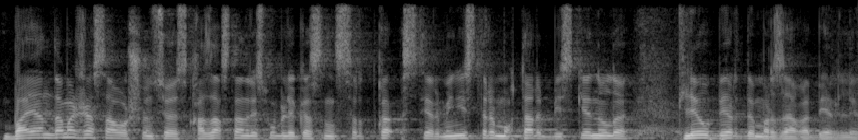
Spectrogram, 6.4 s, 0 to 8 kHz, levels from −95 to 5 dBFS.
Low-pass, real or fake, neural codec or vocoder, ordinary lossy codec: none; real; none; none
